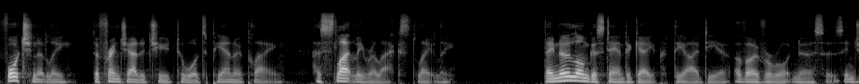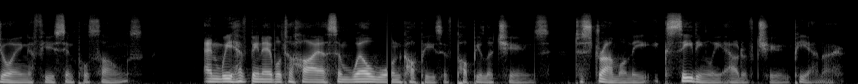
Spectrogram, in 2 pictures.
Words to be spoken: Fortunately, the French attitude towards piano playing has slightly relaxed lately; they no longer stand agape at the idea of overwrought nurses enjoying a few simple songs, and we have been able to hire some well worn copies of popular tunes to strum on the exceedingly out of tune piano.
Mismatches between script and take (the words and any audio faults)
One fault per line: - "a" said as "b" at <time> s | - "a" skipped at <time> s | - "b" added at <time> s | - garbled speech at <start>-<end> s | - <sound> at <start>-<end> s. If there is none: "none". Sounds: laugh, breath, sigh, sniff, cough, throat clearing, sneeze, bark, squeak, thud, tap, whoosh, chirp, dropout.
- dropout at 12.5-12.5 s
